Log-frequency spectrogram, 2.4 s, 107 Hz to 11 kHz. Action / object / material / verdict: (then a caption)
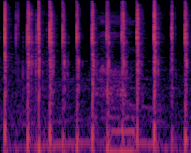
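shake / plastic CD jewel case / plastic / loose. A plastic CD jewel case holding a Steve Miller Band album is shaken, its loose clamshell part making a small jingling rattle. About 14 quick, dry clicks come in an uneven rhythm, each short and bright with a faint low hum underneath. The clamshell is loose, which is what lets it rattle.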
